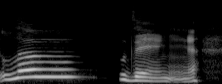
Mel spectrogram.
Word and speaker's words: loathing: Loathing. Then my first syllable, my stressed syllable is, let's say, stronger in pitch, so higher in pitch, stronger in volume, usually as well, and longer in duration, right?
